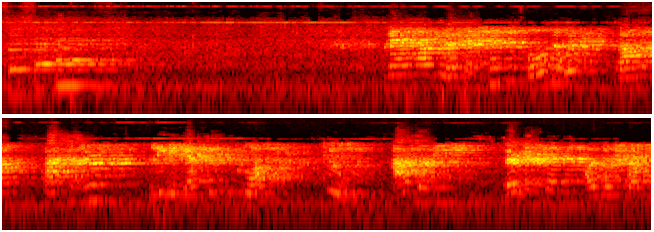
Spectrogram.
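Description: Station public-address system: a short chime of a few steady notes, then from about four seconds in a recorded announcement over the platform loudspeakers, sounding thin and tinny.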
